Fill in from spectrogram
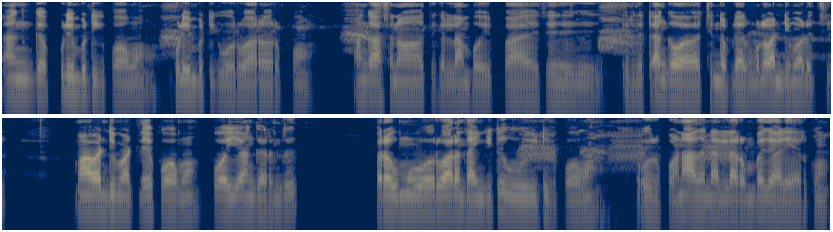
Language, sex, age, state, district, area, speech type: Tamil, female, 45-60, Tamil Nadu, Thoothukudi, rural, spontaneous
